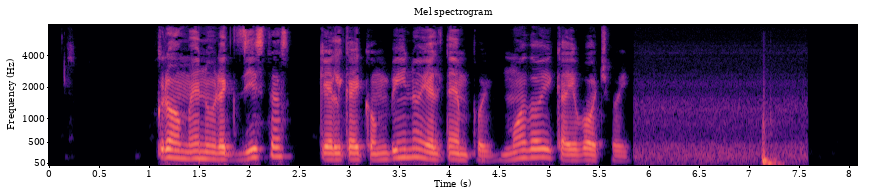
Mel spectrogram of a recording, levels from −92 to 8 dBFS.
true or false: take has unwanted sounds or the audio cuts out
true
